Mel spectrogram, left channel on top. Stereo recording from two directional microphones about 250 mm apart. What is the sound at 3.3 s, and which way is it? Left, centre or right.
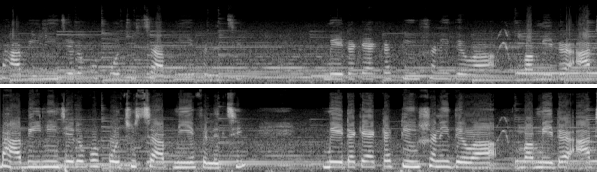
Speech, right.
